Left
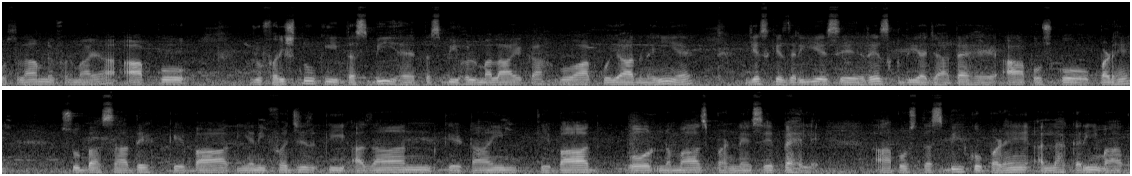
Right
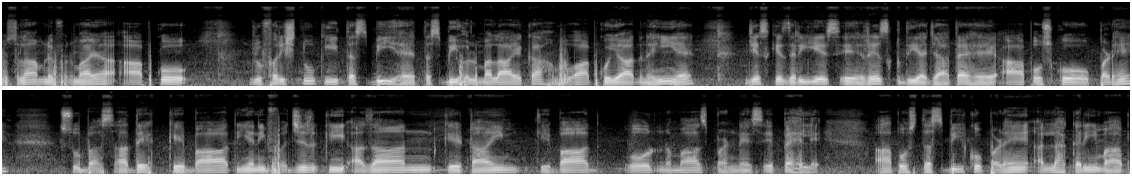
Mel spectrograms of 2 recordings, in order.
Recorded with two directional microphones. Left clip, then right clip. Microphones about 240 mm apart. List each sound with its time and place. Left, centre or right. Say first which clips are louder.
0.0 s speech: right 14 dB; right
